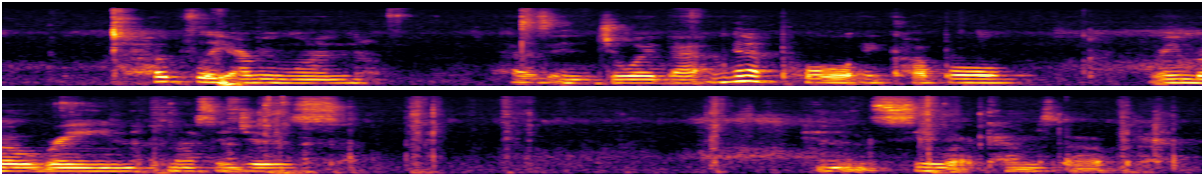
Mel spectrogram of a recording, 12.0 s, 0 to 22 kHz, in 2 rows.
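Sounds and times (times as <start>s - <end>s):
card deck being shuffled: 6.8s - 8.8s.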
